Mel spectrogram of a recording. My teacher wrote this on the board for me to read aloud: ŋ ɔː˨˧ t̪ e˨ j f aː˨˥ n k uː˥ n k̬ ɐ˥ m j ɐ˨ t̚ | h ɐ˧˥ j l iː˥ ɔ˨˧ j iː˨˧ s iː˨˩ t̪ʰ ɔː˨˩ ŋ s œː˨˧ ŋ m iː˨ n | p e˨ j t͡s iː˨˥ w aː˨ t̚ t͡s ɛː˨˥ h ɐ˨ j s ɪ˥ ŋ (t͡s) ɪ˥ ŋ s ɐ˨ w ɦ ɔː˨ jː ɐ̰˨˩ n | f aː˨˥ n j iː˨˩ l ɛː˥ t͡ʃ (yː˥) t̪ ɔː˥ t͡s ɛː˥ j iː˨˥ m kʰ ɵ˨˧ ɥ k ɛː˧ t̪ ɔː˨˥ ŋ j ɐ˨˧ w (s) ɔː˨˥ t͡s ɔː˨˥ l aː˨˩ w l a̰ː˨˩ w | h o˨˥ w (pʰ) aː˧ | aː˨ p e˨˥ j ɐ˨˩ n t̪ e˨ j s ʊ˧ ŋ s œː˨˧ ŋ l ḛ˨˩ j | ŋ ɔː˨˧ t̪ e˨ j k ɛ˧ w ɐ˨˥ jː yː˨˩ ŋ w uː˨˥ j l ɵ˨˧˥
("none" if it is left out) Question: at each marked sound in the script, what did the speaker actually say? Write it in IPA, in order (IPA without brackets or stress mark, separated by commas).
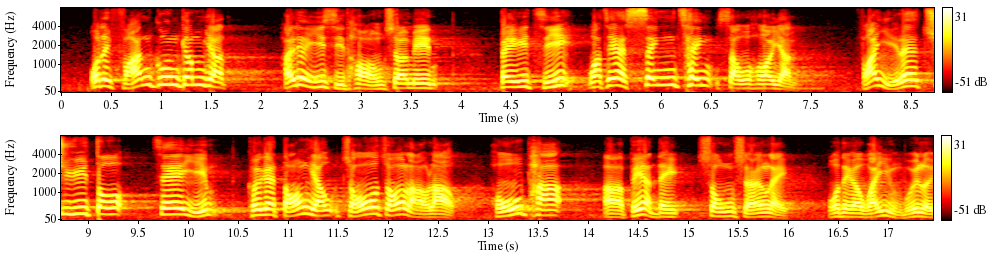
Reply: t͡sʰ, yː˥, t͡s, pʰ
